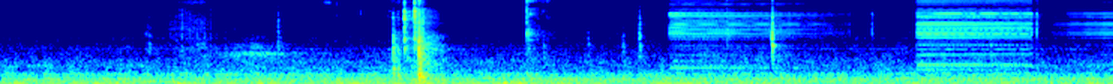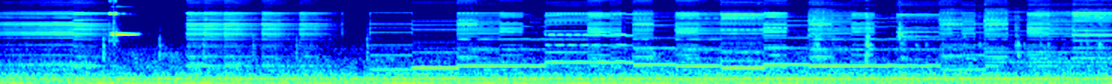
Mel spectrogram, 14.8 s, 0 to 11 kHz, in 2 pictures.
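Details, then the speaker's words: Game Boy Color after replacing the faulty speaker (0.5W 23mm): clean, bright, undistorted beeps and game tones, so the speaker now works; a faint hum remains, especially at low volume. "okay. All right, cool. So I think that was just our problem, was that it was a bad speaker."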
